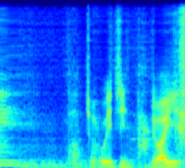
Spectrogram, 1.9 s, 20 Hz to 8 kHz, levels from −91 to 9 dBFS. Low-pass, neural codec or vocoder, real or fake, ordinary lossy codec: none; codec, 16 kHz, about 1 kbps, DyCAST, with the encoder's durations; fake; none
